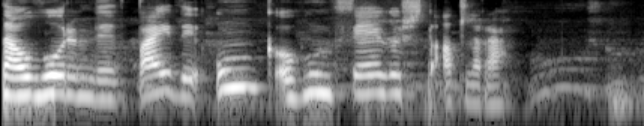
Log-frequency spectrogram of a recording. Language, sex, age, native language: Icelandic, female, 30-39, Icelandic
